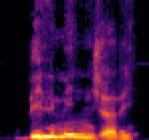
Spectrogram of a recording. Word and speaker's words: بالمنجار: Mais comme ici, c'est une continuité, il y a un bi, tu dois pas prononcer le alif. Tu dois dire bil qalami, et ici aussi, bil minjari.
